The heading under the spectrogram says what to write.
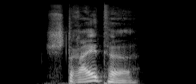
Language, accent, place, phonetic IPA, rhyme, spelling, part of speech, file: German, Germany, Berlin, [ˈʃtʁaɪ̯tə], -aɪ̯tə, streite, verb, De-streite.ogg
- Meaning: inflection of streiten: 1. first-person singular present 2. first/third-person singular subjunctive I 3. singular imperative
